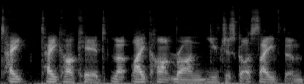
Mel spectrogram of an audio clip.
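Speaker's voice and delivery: ordinary talk, nothing marked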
